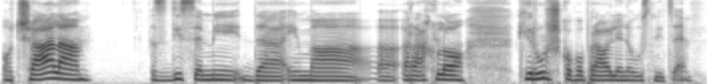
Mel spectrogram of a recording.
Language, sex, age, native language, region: Slovenian, female, 30-49, Slovenian, Central Slovenia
